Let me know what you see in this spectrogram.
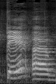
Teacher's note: es una consonante sorda y es dental, ya que la lengua toca los dientes a la hora de pronunciarla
